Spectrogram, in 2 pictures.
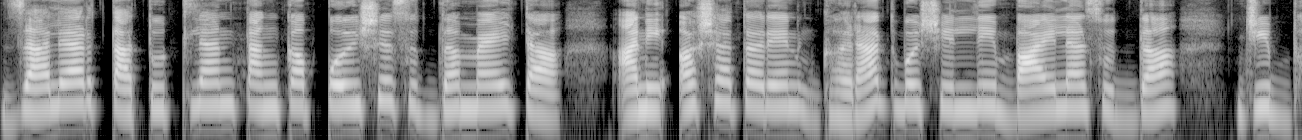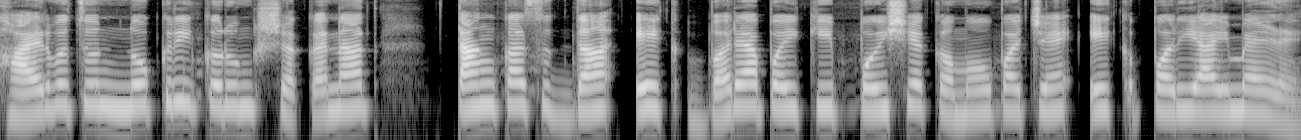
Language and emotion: Goan Konkani, neutral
